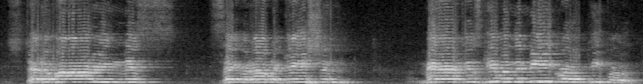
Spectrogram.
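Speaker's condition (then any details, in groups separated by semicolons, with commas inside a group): No condition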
